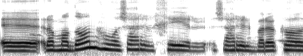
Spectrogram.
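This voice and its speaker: A woman's pitch varies in an ordinary way. The recording is dry and close, without echo. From Jordan. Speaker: TV presenter. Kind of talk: on-location TV report with street interviews. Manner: animated.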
